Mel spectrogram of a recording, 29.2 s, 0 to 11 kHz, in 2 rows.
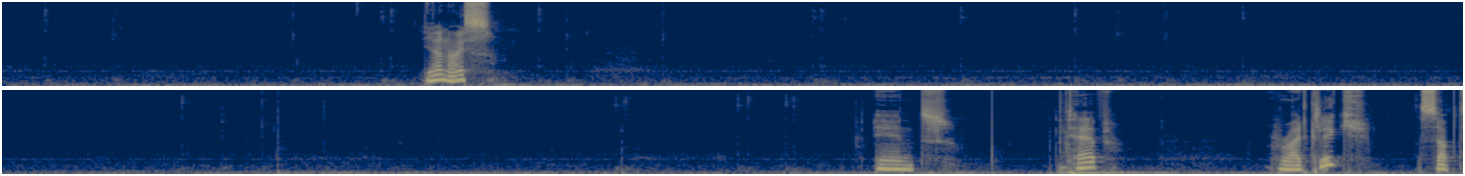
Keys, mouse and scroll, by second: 1.1-3.8 middle drag, 3.8 click, 5.6-7.2 middle drag, 7.2-7.6 scroll up 2, 8.1 click, 11.2-12.4 middle drag, 12.4 click, 16.8-19.8 middle drag, 20.7 click, 22.0 click, 22.5 click, 25.2 Tab, 27.4-29.2 right drag.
